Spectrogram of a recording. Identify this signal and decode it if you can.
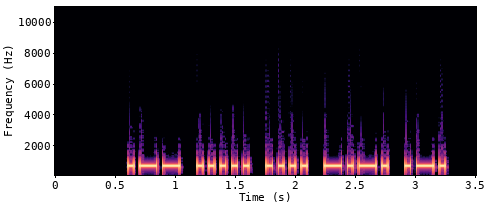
Morse code, heard as a keyed tone, about 25 wpm, 700 Hz. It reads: W5HCR
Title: USA Call Signs - 5 Characters - 2x Character Spacing - 25wpm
